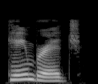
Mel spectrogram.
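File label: "Cambridge", British English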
